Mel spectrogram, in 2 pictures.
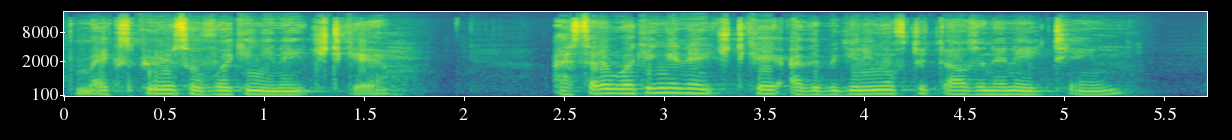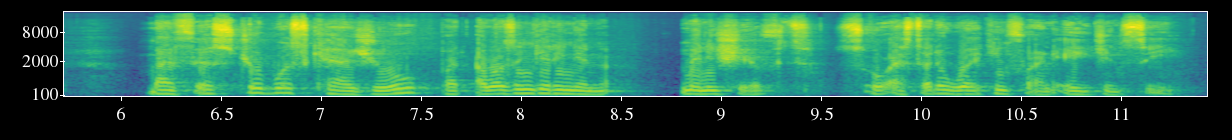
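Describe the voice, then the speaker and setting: A woman in her twenties from Congo, a witness who reads her prepared statement aloud at a public hearing in a steady, careful way, with the odd restart. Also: on the low side, brisk, low-quality recording. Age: 20s. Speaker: witness, aged care worker.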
